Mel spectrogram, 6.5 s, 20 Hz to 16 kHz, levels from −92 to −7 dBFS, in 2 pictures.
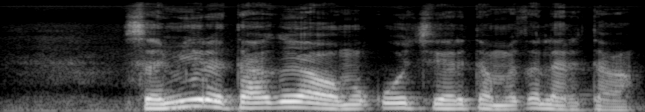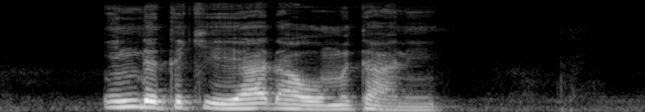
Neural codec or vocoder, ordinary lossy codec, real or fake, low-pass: none; none; real; 14.4 kHz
